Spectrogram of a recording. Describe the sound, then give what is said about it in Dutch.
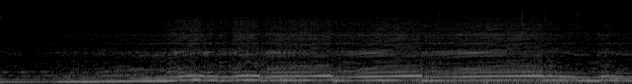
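A Formula 1 car engine heard from onboard from the start of a race, loud, screaming upward in pitch with quick dips at each gear change as it accelerates; no one speaks. “Dit is gewoon puur de onboard.”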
